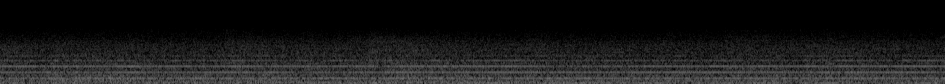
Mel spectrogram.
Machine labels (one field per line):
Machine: fan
